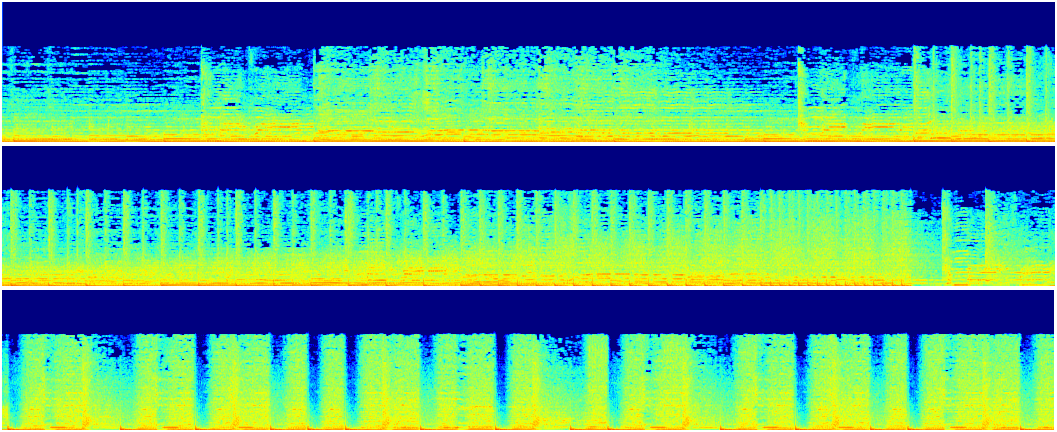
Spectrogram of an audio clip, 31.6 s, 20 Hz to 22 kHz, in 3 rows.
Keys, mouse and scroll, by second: 6.3 v, 7.1 alt+click, 9.5 right click, 11.1 alt+click, 11.8 alt+click, 12.2 alt+click, 15.0 right click, 17.2 double click, 19.5 alt+click, 20.7 right click, 22.1 alt+click, 23.5 alt+click, 24.2 v, 26.6 right click, 27.8-29.8 scroll down 1.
